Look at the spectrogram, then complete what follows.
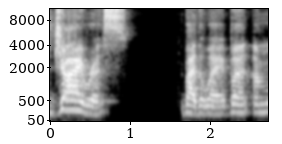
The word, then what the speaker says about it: gyrus: So let's listen to how the word's pronounced. Gyrus. Gyrus.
